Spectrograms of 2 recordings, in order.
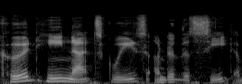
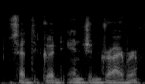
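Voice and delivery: plain reading voice

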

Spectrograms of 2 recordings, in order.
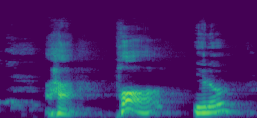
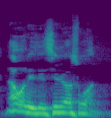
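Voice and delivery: usual speaking voice

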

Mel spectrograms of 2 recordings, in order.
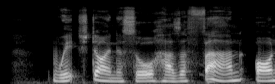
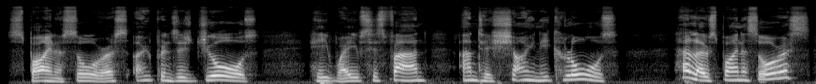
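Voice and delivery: ordinary delivery

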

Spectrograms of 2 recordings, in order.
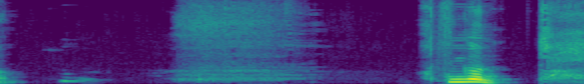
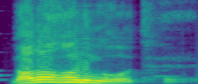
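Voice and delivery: excited; 3 semitones higher, 9 dB louder than usual. Real, not acted. Excited memory of running away.

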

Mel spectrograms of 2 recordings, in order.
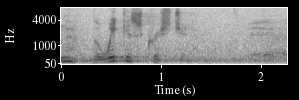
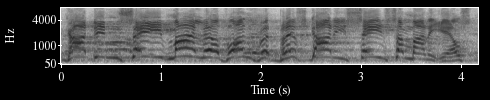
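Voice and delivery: preaching at full force; 10 semitones higher, 7 dB louder than usual. Real, not acted. Preacher shouting joy over grace to the congregation.

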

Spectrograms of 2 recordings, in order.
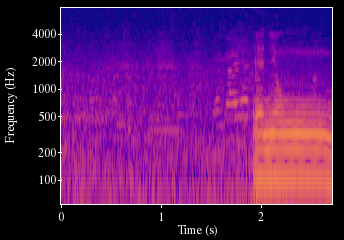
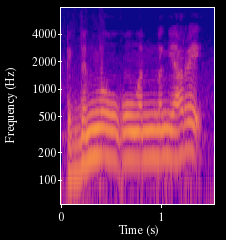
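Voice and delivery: higher, fast urgent order; 6 semitones higher, faster than usual. Retold or imitated. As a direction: push him to go check. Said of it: "Sabi niya sa akin". (mabilis at mataas na utos)

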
